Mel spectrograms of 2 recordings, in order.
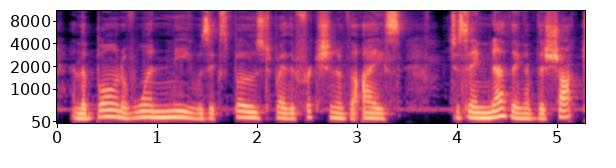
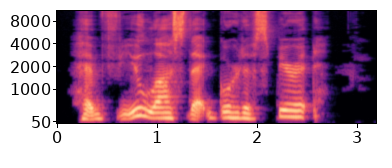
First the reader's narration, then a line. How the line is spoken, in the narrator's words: murmured Leonard in a shaking voice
